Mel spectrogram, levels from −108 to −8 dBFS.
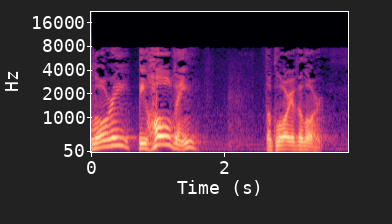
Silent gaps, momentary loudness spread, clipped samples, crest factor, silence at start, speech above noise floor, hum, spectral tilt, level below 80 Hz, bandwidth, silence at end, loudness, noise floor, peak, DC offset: none; 14 LU; under 0.1%; 18 dB; 0 s; 37 dB; none; -7 dB/octave; -62 dBFS; 8 kHz; 0.45 s; -20 LUFS; -56 dBFS; -2 dBFS; under 0.1%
